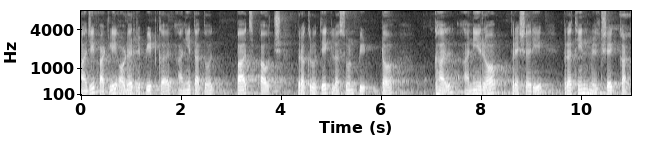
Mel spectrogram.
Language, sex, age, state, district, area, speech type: Goan Konkani, male, 18-30, Goa, Bardez, urban, read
